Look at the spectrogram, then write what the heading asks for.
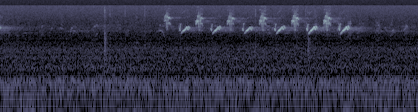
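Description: Near silence with a faint small bird chirping: a run of about six short rising chirps, roughly two a second, starting about two and a half seconds in. There are also a couple of faint clicks.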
